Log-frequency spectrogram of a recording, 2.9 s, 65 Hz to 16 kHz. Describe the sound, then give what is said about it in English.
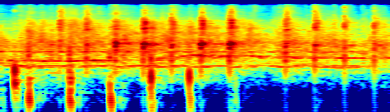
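An audience claps together in a steady, fairly quick rhythm on the 18th day of a crusade, sharp moderate claps repeating over a faint sustained tonal hum, with no voices. “Clap, clap, clap, clap.”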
